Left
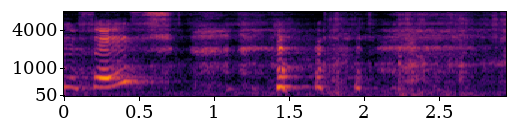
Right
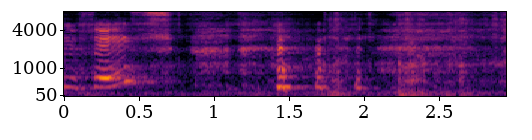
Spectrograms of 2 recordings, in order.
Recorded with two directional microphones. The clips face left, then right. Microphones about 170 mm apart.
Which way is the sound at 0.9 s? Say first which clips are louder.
Left 1 dB; 25° left (ahead or behind).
